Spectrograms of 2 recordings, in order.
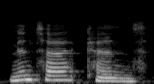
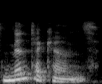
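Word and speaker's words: Mintaka: the video minta mint minta kins minticans they're it's minticans not mint Hawkins It's mintakins please it's a star system in the Orion uh belt she is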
